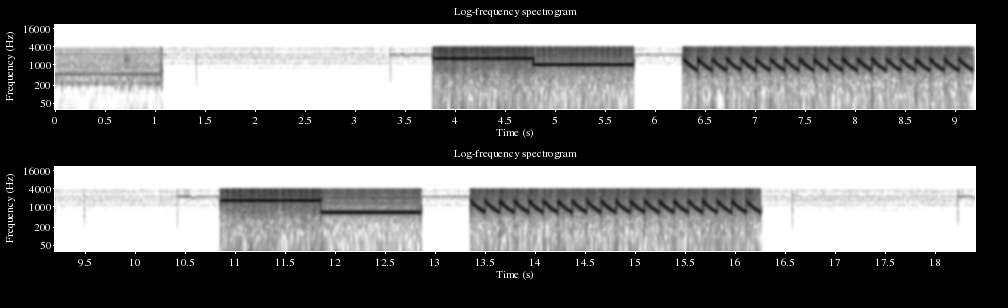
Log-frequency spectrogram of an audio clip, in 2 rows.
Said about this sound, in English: Chief 1, go to Wayne. Headquarters, please sound the fire alarm for Lieutenant Marcel Oscar.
